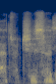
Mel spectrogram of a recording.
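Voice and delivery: soft, quiet, barely voiced whisper. Retelling a joke said to his wife this morning: imitating a quiet whisper. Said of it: "I just quietly whispered".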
